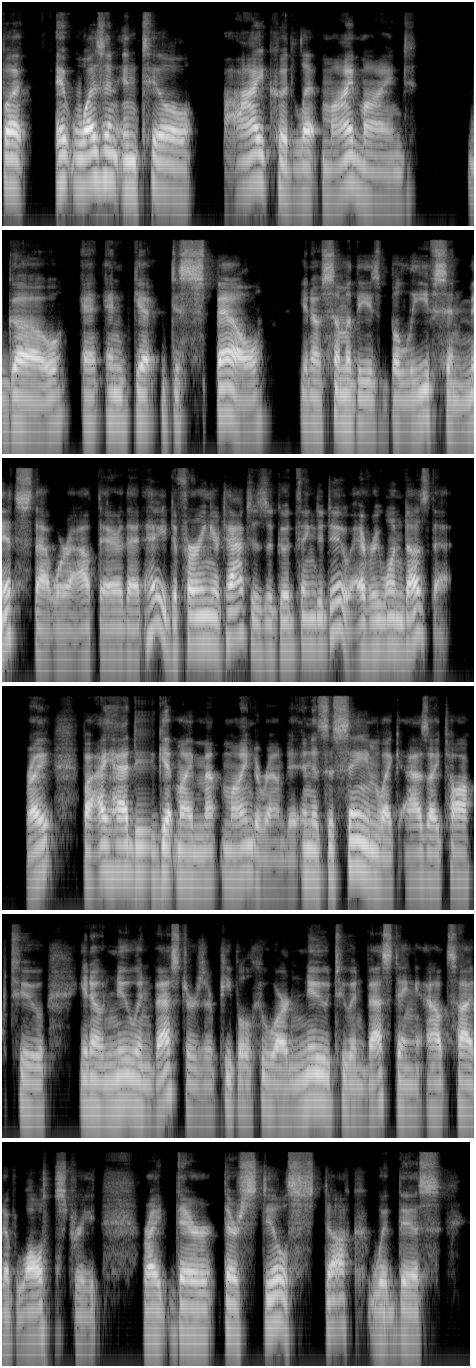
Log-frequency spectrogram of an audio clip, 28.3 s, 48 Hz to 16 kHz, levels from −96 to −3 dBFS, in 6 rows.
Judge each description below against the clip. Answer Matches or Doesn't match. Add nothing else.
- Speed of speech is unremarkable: Matches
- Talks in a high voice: Doesn't match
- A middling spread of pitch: Matches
